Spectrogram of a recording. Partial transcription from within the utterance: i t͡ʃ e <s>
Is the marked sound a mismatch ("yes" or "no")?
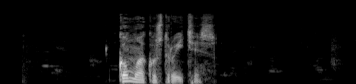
no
